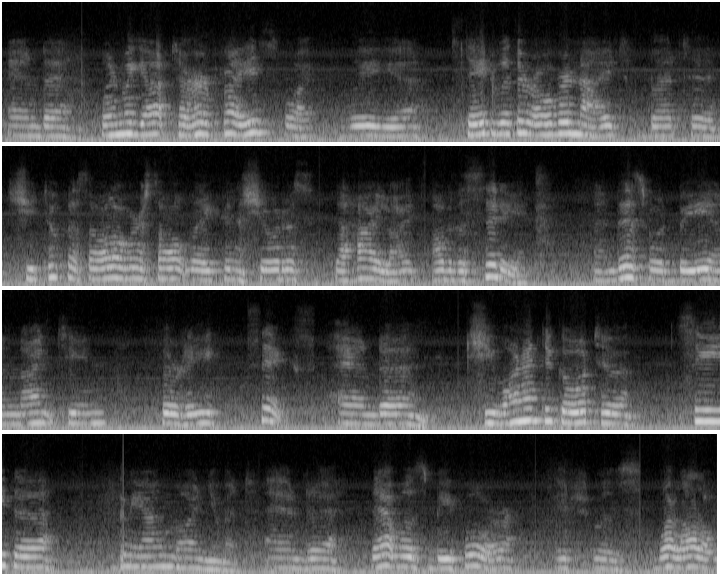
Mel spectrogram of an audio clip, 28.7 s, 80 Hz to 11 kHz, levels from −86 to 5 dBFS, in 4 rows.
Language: English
